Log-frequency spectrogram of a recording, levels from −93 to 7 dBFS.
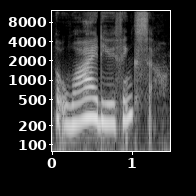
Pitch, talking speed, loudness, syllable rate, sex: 230 Hz, 245 wpm, -15 LUFS, 5.0 syllables/s, female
